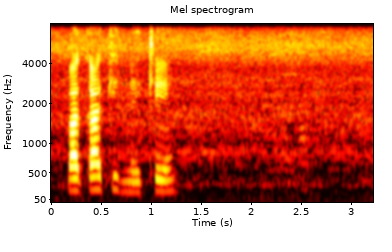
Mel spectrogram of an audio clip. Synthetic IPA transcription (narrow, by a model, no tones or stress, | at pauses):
b̥akʼakʼɪnɛkʼɪ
